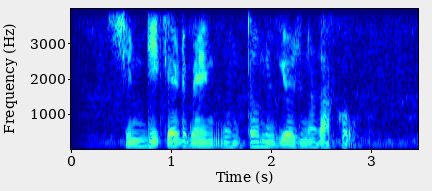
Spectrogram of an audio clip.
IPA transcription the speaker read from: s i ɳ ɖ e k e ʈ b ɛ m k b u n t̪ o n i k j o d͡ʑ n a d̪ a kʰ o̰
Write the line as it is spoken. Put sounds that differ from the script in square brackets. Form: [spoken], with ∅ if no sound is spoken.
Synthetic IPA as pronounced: s i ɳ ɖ [i] k e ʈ b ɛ [ŋ] k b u n t̪ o n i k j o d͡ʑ n a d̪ a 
